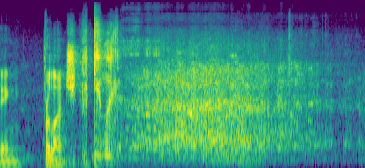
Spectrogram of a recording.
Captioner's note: whimpering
